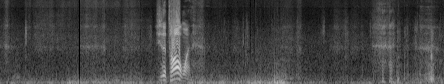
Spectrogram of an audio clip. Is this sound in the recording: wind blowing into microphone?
yes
